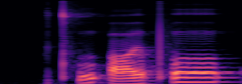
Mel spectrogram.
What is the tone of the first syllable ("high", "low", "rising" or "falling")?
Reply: rising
